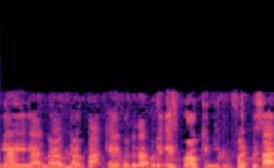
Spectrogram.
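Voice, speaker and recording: Using a Mancunian accent, a woman speaks at a high pitch in a bright, sharp tone, with big swings in loudness. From Manchester, England. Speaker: vocalist and broadcaster. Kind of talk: casual chat. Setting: Instagram live stream.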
